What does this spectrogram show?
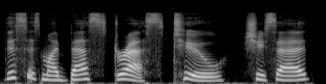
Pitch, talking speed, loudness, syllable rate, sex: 215 Hz, 145 wpm, -18 LUFS, 2.8 syllables/s, female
